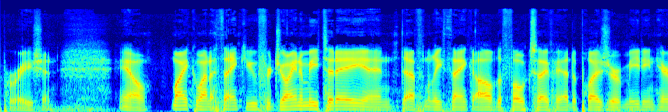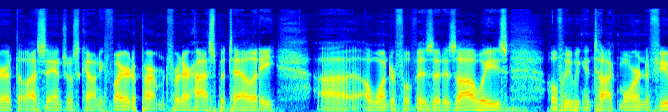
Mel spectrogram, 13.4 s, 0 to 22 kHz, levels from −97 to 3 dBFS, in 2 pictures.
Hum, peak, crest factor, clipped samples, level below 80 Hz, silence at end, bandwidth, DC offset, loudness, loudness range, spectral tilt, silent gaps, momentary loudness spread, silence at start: none; -8 dBFS; 22 dB; under 0.1%; -52 dBFS; 0 s; 15.5 kHz; under 0.1%; -29 LUFS; 3 LU; -4.5 dB/octave; none; 8 LU; 0.05 s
